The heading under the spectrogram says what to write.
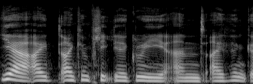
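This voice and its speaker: The speaker talks with a London accent. The intonation stays fairly even. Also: woman. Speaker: music label manager. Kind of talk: podcast panel discussion.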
